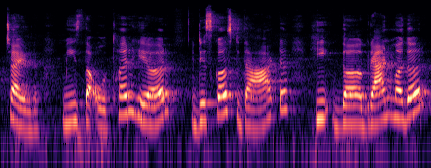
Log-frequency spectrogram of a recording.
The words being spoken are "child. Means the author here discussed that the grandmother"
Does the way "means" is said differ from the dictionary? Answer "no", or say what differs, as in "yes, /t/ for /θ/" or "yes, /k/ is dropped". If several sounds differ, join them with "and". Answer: yes, /n/ is dropped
